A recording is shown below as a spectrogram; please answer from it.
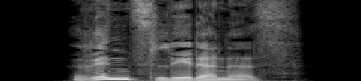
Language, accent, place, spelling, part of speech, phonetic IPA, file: German, Germany, Berlin, rindsledernes, adjective, [ˈʁɪnt͡sˌleːdɐnəs], De-rindsledernes.ogg
- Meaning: strong/mixed nominative/accusative neuter singular of rindsledern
